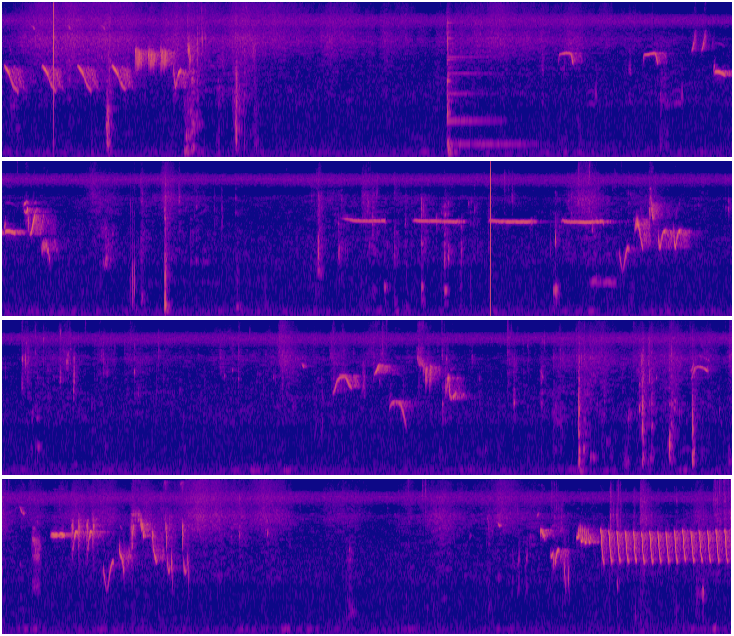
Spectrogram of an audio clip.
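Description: Wild birds chirping and whistling in short scattered calls, with a fast trill near the end, over a steady high-pitched hiss, with a few faint clicks.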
